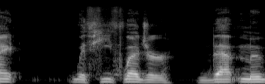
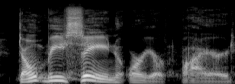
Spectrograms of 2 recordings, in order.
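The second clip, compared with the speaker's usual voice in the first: put-on sarcastic superhero voice, louder; 4 dB louder than usual. Quoting older Batman's lines from the film: sarcastic older Batman voice. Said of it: "perfect for older Batman with the sarcasm".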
